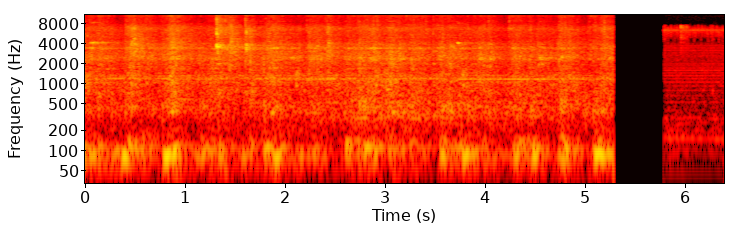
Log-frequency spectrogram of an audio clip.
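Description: ANYmal C quadruped robot walking, its feet thudding on the floor in an uneven run of dull footfalls, roughly three a second. The footfalls cut off abruptly a little after five seconds in.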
